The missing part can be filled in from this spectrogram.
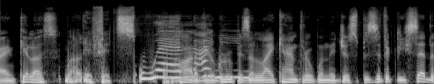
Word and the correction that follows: lycanthrope: Oh, they assume sir, you put the emphasis on the wrong syllable. – Lycanthrope? – Lycanthrope?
